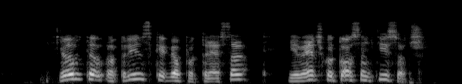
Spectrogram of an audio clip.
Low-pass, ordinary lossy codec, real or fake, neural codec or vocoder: none; none; fake; codec, 16 kHz, 4 kbps, FunCodec, trained on Chinese and English, 50 frames a second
